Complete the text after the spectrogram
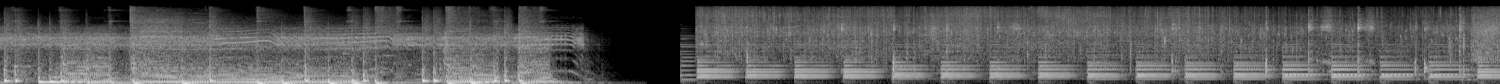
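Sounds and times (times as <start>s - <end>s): background music: 6.9s - 15.0s
shrimp sizzling in oil: 7.0s - 15.0s.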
